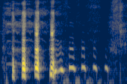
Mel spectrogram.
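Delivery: high loud burst of delighted laughter; a real gleeful cackle. Real, not acted. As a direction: cackle with glee at what's coming. Gleeful laugh before a story.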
